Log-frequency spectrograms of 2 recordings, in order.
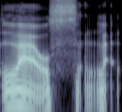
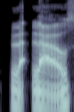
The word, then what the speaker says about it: Laios: You're messing the eye up. It's La La Lios. Lios. Lios. Lios. Um, we I saw another interesting. Well, I saw a interested theory on on Lios Lios Lios.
